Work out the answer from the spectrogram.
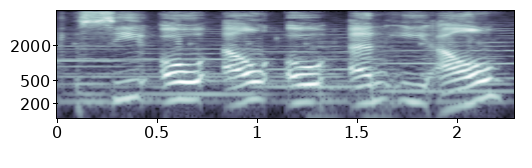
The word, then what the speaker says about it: colonel: Think of like words like kernel, right? The C O L O N E L pronounced colonel like the corn.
